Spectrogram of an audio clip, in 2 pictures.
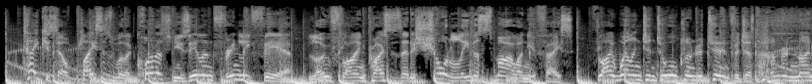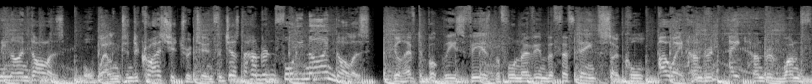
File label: NZ English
